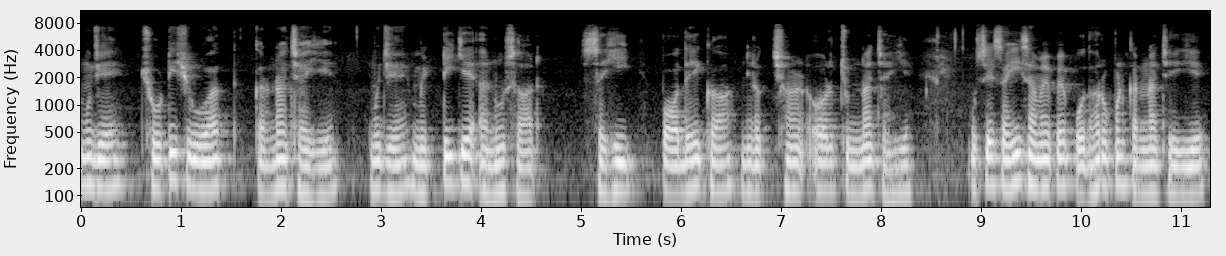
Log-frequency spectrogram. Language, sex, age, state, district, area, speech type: Hindi, male, 18-30, Madhya Pradesh, Betul, urban, spontaneous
